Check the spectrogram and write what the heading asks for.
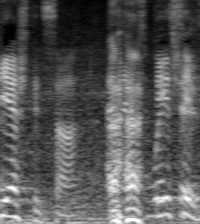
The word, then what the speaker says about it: vještica: grandmother used to say Vichitsa, but I'm not saying it right. Here's how we The said it. vještica.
